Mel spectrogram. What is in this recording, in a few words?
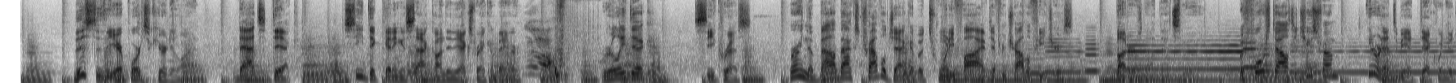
Voice Actor Commercial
